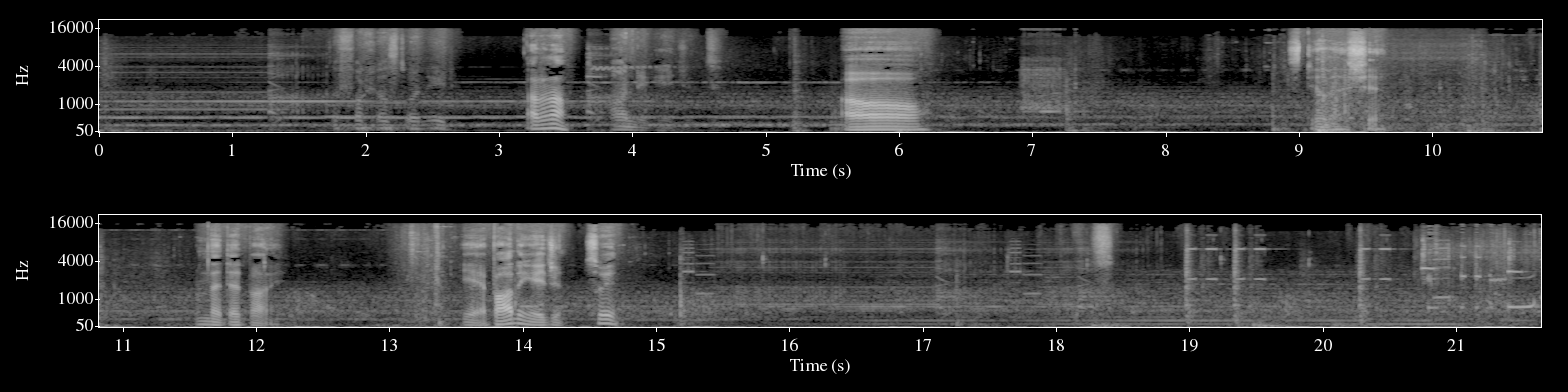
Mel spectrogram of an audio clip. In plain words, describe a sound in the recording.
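Short electronic beeps and clicks sound as a menu is moved through.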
